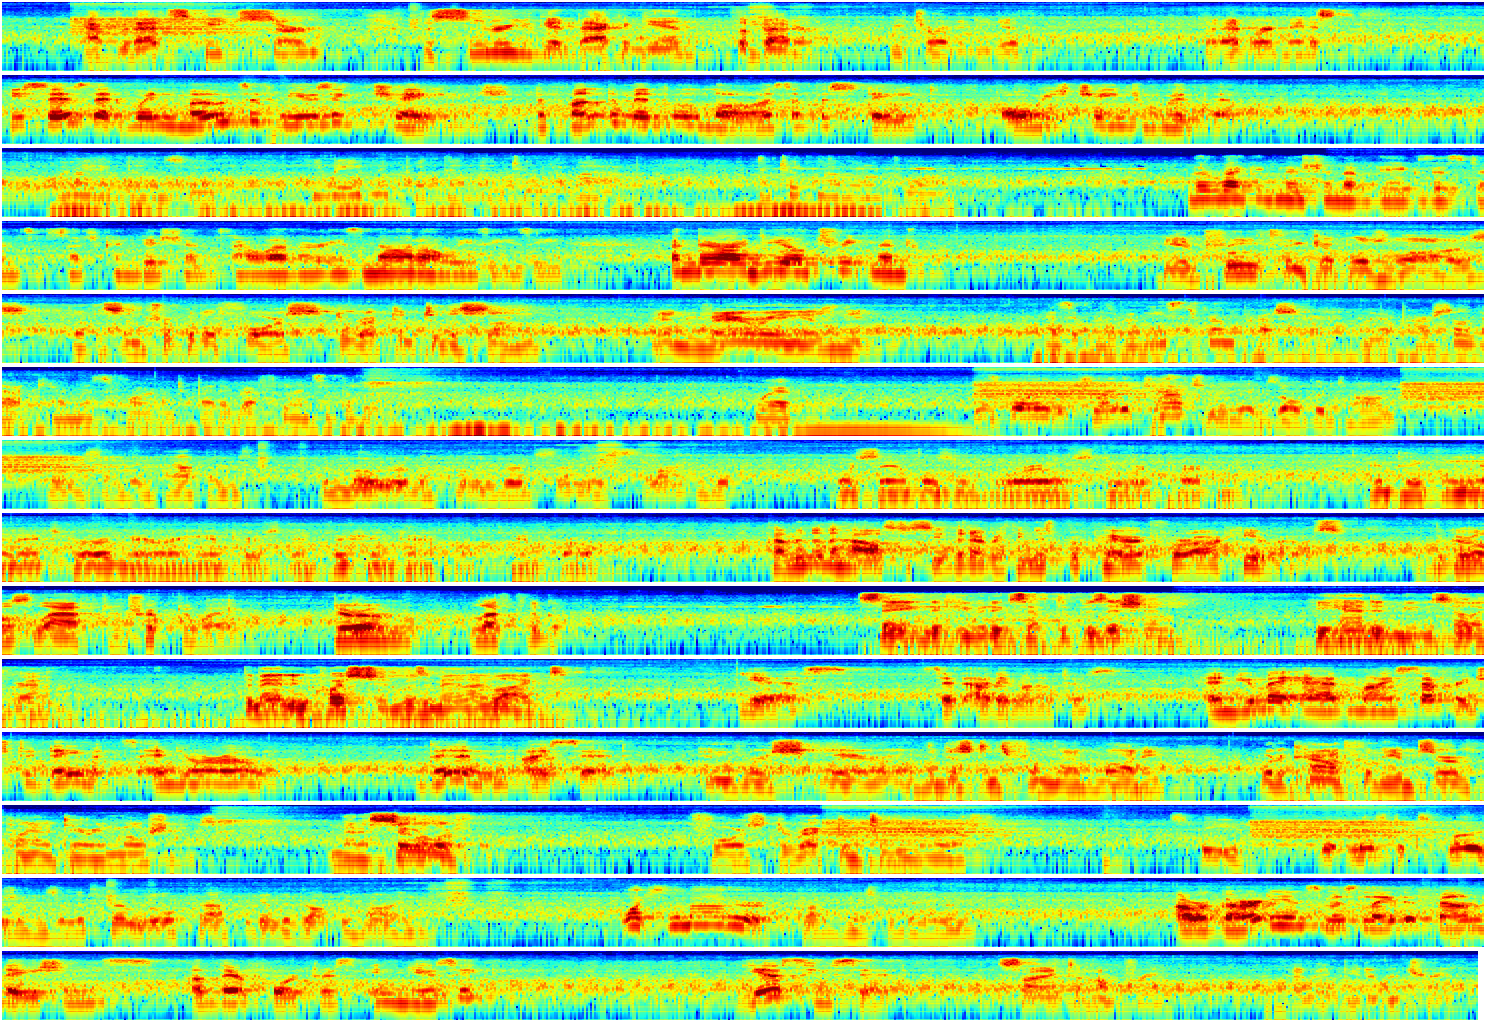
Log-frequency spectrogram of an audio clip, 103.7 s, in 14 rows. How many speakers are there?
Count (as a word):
ten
